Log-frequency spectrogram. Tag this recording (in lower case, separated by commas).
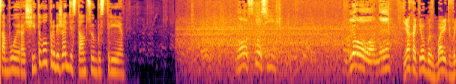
outside, urban or man-made, speech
